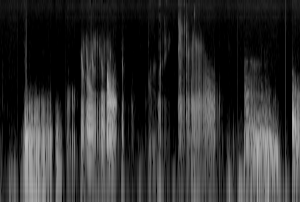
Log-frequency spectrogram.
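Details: Hunger stomach growling from a compilation of three years of recordings: loud gurgling and rumbling bursts of varying pitch; borborygmi.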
